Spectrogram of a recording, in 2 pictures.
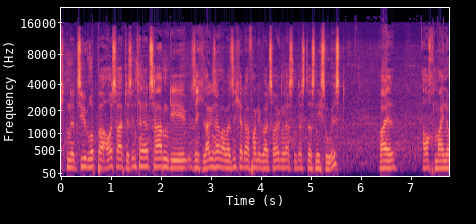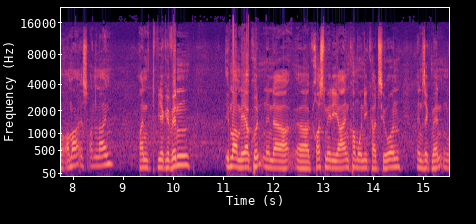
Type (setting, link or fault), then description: setting, busy venue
